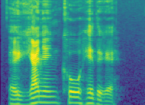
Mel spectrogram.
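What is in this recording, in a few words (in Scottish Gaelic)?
"a dhaindeoin coo theireadh e", Scottish Gaelic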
